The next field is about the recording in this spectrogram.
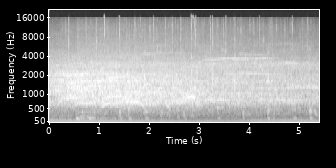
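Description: A large crowd reacts with disappointment, a loud, steady wash of many mingled voices and scattered clapping that holds throughout with no single voice standing out, and a thin whistle sliding faintly above.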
